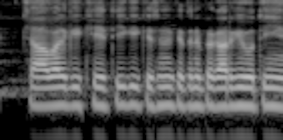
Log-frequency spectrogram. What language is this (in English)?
Hindi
